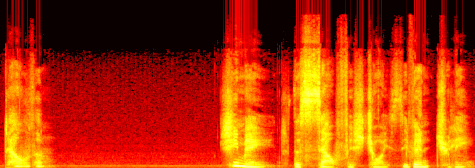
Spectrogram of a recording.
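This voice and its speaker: A British woman playing an ancient, lovelorn world-ending being in an ASMR roleplay, speaking in a soft, breathy, intimate whisper. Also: sits high, fairly even intonation, no room sound. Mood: mournful farewell. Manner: slow, hushed, intimate, with pauses. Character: ancient female apocalypse entity, lovelorn, tender and melancholy. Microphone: close microphone in a dry space.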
